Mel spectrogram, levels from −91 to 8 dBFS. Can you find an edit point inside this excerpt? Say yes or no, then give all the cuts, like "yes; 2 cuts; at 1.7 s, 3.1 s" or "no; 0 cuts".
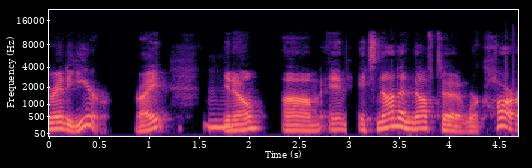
yes; 1 cut; at 3.0 s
